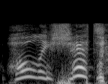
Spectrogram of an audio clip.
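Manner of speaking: put-on high, loud, thrilled little-girl yell. A four-year-old yelling at the hibachi chef, high and loud. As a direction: shout it like a wowed small child. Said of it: "turns to everyone and goes".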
